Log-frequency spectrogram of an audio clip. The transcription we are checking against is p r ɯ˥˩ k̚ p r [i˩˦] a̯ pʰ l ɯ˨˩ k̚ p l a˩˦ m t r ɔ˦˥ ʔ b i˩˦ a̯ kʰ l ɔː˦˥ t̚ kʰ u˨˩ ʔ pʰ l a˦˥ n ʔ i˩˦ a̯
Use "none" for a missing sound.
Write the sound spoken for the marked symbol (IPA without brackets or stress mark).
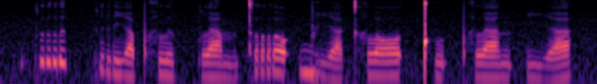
i˩˦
